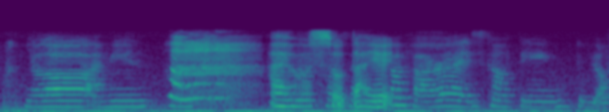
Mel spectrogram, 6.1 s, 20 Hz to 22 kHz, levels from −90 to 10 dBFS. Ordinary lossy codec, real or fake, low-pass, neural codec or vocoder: none; real; 7.2 kHz; none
